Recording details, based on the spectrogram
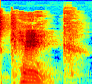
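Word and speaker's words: Kaink: Yeah, Kank. I just She wore a hat. That's all I know. rhymes with skank.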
